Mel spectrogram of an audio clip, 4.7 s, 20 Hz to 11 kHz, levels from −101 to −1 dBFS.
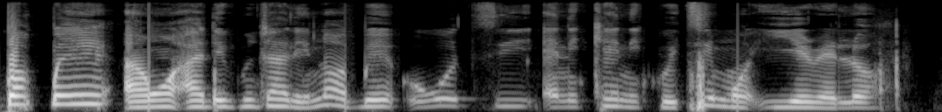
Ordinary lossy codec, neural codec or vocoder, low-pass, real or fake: AAC, 64 kbps; none; 9.9 kHz; real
